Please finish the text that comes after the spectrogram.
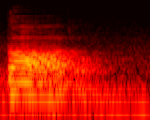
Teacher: it's a low central vowel pronunciation. So for English listeners, if you say bado, they will not understand what you're trying to say.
